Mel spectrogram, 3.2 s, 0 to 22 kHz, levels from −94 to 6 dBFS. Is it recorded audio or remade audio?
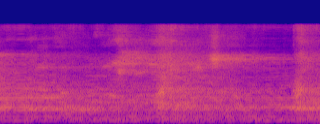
remade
